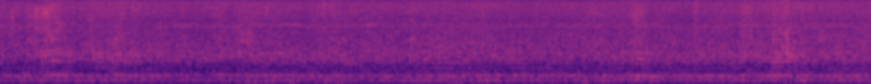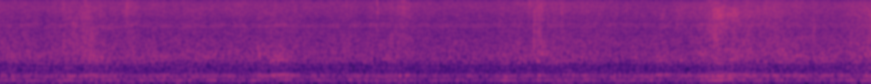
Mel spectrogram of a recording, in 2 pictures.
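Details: Constant buzzing of a honeybee-style swarm emerging from a hive: a dense, even hum of countless wings with stacked low tones, occasional faint ticks above, and no pauses.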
